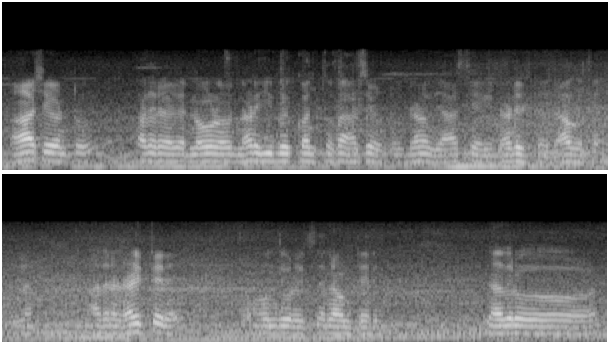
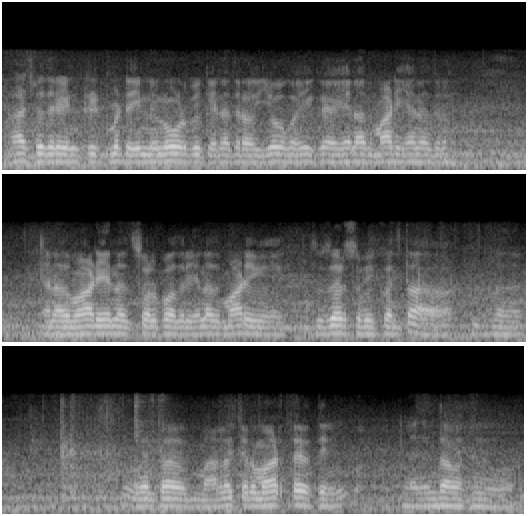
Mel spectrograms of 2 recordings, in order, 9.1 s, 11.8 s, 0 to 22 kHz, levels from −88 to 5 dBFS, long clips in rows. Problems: none marked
